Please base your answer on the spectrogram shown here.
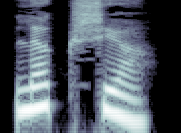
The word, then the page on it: ಲಕ್ಷ್ಯೆ: lakṣye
